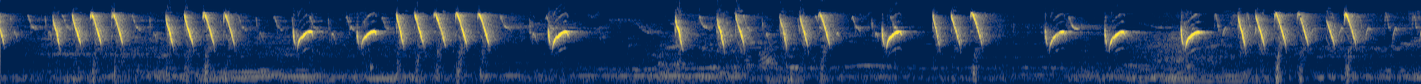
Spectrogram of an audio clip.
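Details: Energetic bar-winged prinia song played to prompt other prinias to sing: rapid bursts of high chirps in quick trills alternating with single down-slurred notes, in a clean recording.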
